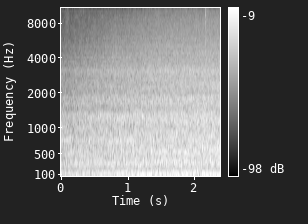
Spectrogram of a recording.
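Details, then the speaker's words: Rheem gas furnace after circuit board replacement, tested by jumper with no thermostat wires: quiet, even rushing hum building gently and holding steady without rubbing or rattling; blower running normally on low continuous-fan speed. "and that's a lower speed you can tell that's not high that's not the blacks and that is that continuous fan"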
